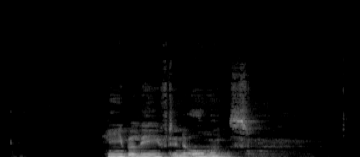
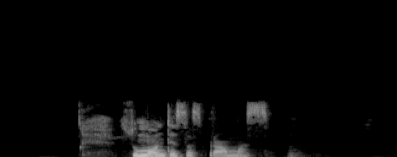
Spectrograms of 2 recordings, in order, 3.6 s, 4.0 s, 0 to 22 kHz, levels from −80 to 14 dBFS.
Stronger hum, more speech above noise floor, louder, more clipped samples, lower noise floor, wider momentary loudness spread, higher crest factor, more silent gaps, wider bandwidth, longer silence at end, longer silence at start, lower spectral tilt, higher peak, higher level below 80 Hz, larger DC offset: neither; about the same, 62 dB vs 59 dB; second, -24 LUFS vs -19 LUFS; neither; first, -84 dBFS vs -78 dBFS; second, 11 LU vs 23 LU; about the same, 18 dB vs 20 dB; neither; first, 11 kHz vs 8.2 kHz; second, 1.1 s vs 1.3 s; first, 1.1 s vs 0.8 s; first, -7.5 dB/octave vs -5.5 dB/octave; second, -8 dBFS vs -2 dBFS; first, -56 dBFS vs -64 dBFS; neither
